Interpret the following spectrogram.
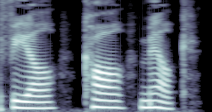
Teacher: For this sound, you make the same tent tip contact, but you also raise the back of your tongue towards the soft pallet, creating a thicker, more resonant sound. This dark L is used when L appears at the end of a word or before a consonant.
